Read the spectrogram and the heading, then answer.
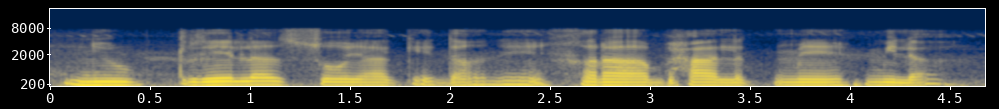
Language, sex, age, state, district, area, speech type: Urdu, male, 18-30, Delhi, South Delhi, urban, read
